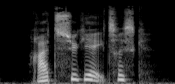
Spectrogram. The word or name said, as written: retspsykiatrisk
